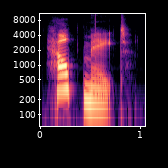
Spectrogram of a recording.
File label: "helpmate", English, spelling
